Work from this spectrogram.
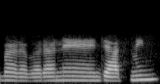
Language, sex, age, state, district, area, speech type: Gujarati, female, 30-45, Gujarat, Anand, urban, conversation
